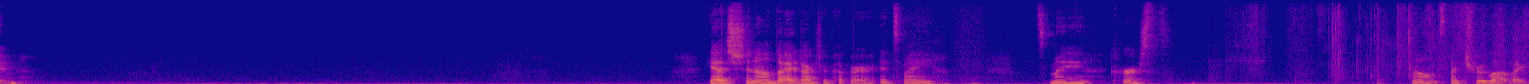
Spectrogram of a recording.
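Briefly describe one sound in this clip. Paper rustles softly under a hand.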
